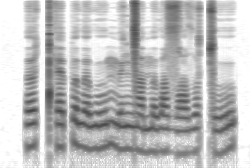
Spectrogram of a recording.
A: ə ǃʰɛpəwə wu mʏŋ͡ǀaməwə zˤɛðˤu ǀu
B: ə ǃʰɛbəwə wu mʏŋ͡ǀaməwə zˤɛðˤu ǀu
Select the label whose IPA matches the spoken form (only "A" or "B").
A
